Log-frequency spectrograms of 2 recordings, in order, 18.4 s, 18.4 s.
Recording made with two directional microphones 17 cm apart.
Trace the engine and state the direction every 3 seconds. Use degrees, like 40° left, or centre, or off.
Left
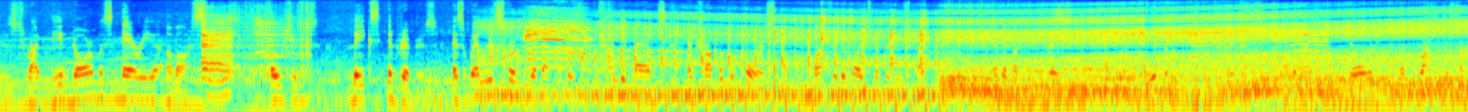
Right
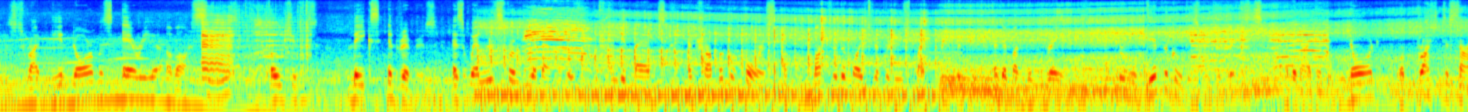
60° right, 50° right, 40° right, 10° right, 20° left, 50° left.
